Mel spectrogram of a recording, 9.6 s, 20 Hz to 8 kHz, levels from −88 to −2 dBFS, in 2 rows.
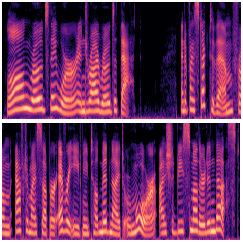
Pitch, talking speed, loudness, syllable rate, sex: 225 Hz, 195 wpm, -17 LUFS, 4.9 syllables/s, female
